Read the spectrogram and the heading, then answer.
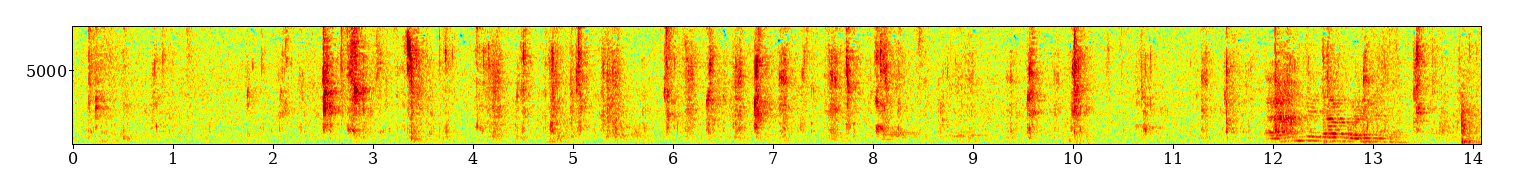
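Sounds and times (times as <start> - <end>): man chewing food: 0.0 - 14.0
wet mouth clicks and smacks: 1.8 - 5.2, 9.4 - 11.8, 13.4 - 13.8.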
